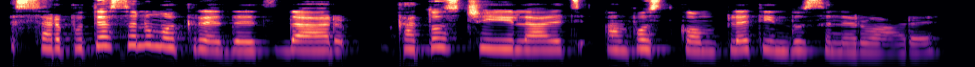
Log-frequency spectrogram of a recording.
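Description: Female narrator as tired male politician; measured, soft-spoken, audiobook. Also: fairly high pitch, close to an everyday voice. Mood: grave. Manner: quiet, measured. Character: weary calm male politician.

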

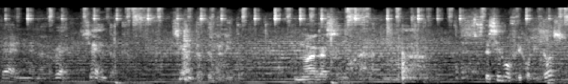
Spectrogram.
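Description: An actor playing a menacing grandfather who speaks in a soft, coaxing, hushed way. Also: medium pitch, big pitch swings, a little slow, loud music behind the voice.

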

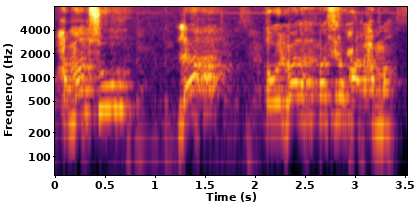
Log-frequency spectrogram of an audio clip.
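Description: A woman playing a sharp-tongued young woman on a dinner date, scolding quickly and insistently. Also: sits high, lively intonation. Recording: roomy room with music behind.

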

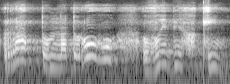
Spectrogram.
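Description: Expressive woman reading a children's tale. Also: sits high, moderate pace, rough recording. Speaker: storyteller. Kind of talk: children's story narration.

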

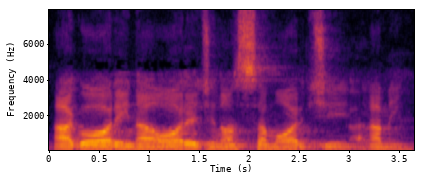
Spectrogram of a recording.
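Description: A man with a Brazilian Portuguese accent leading a recited rosary prayer in a steady chant. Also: a little high, slow, a crowd in the background. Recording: long reverb with background music.

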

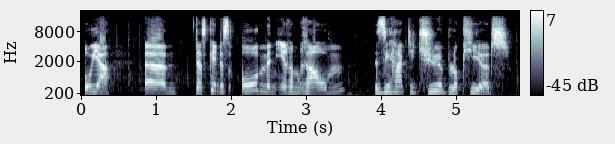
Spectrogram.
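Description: Excitable woman streamer translating game dialogue. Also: on the high side, takes it slowly, background noise. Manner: excitable, blunt, swears casually. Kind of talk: live gameplay commentary, translating dialogue.

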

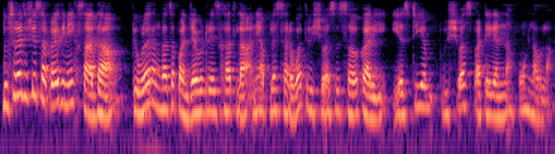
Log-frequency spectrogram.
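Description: Woman reading out a dramatic story, does everyone's lines in about the same voice, pitch right in the middle. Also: animated, fast, vocal fry, hardly any pauses, a little mellow. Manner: addresses listeners as friends, reads all characters' lines in near-natural voice. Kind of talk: scripted story narration.

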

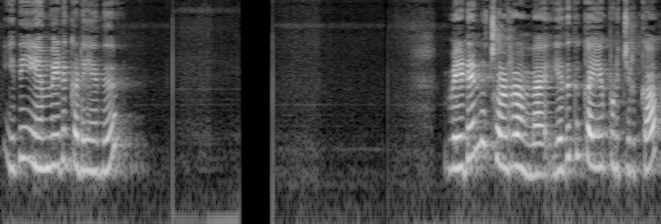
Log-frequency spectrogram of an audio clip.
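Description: A woman's voice: high-pitched, fast talker, lightly acted. A woman voicing a young husband in a cartoon who scolds firmly and then teases. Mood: irritated. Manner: firm, scolding, then teasing. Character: young husband, stern and easily irritated. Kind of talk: cartoon voice acting.

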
